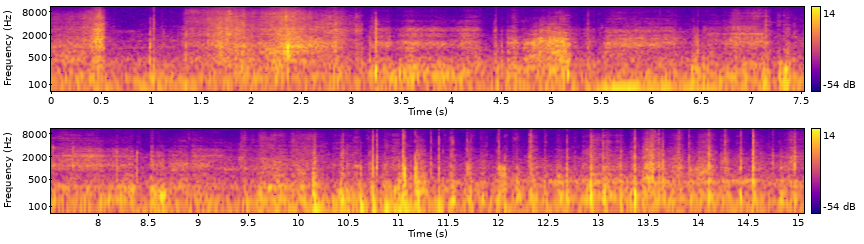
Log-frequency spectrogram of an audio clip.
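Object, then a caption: Paper gift bag. A medium black paper gift bag with rope handles, empty or nearly empty, is held up and tapped, rubbed and scratched on its side with long nails and fingertips. Soft crinkly scraping and rustling mixes with many quick, dry taps, and a sharp tap stands out near the start. The clip ends in a denser run of light taps.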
